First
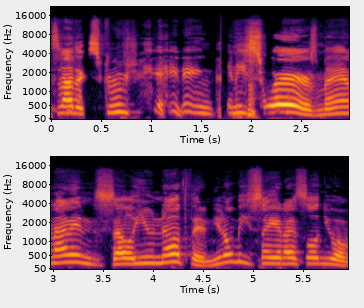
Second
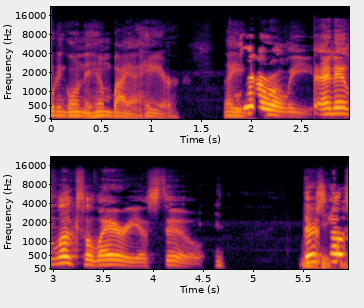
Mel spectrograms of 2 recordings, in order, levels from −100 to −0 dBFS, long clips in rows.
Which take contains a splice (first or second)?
first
